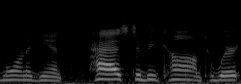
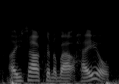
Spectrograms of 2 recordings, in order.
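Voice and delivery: normal talking voice

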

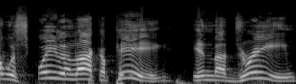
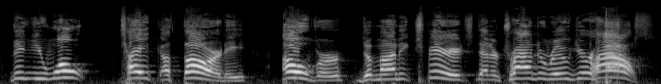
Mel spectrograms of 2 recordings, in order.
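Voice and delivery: raised, forceful preacher's delivery; preaching; 4 semitones higher, 5 dB louder than usual. Real, not acted. Preacher urging listeners to take authority, forceful preaching. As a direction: drive each phrase home from the pulpit.

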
